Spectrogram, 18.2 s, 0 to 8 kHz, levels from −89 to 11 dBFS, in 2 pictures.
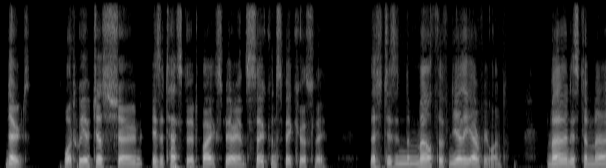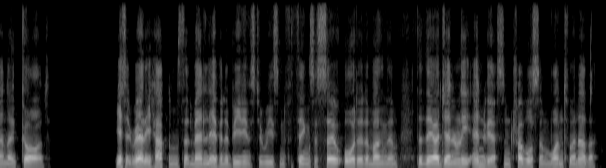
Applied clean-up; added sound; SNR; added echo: neural mask model Resemble Enhance denoiser.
